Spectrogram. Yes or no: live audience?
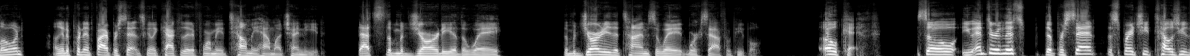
yes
